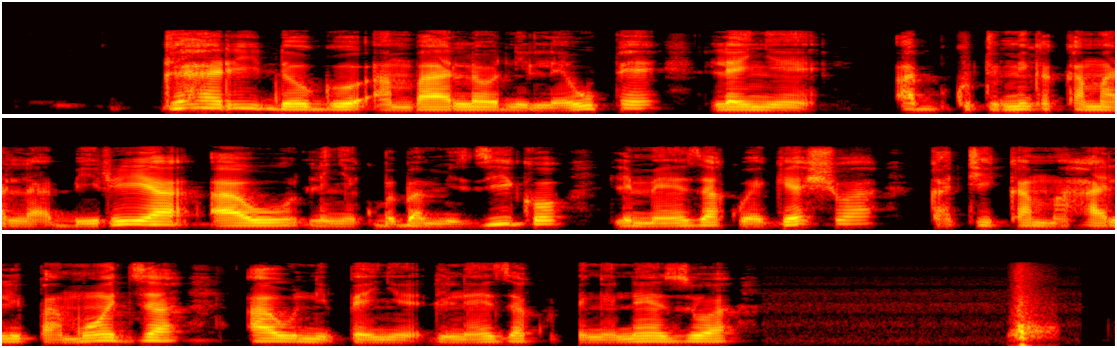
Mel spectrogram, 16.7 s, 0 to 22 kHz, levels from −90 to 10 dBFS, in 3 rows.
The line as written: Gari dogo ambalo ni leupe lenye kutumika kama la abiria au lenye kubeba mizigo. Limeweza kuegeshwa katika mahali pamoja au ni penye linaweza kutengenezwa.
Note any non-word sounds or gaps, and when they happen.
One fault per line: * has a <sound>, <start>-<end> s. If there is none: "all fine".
* has a dropout, 13.9-14.0 s
* has a whoosh, 16.2-16.4 s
